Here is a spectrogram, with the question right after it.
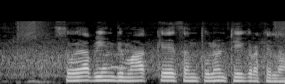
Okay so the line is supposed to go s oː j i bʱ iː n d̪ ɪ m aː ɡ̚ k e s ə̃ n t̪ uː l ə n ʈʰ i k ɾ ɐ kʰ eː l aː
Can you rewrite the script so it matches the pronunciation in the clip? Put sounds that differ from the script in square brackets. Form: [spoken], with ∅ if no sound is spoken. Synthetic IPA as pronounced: s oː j [a] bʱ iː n d̪ ɪ m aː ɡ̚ k e s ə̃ n t̪ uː l ə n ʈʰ [iː] k ɾ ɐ kʰ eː l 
